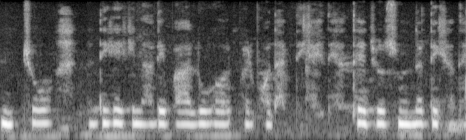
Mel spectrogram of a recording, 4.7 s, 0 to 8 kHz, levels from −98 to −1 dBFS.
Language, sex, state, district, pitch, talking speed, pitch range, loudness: Chhattisgarhi, female, Chhattisgarh, Sarguja, 240 Hz, 180 wpm, 235-245 Hz, -15 LUFS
